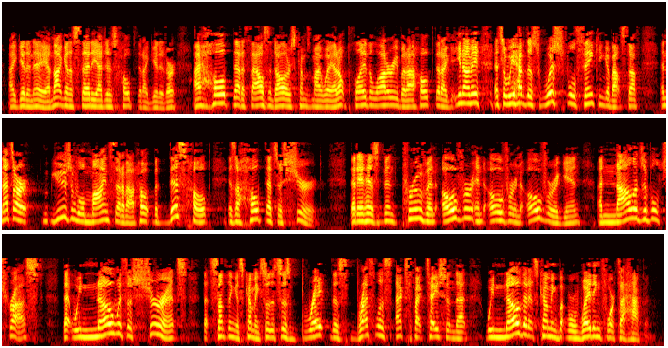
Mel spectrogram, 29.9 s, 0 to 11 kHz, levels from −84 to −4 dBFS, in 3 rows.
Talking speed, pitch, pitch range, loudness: 215 wpm, 180 Hz, 160-205 Hz, -22 LUFS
